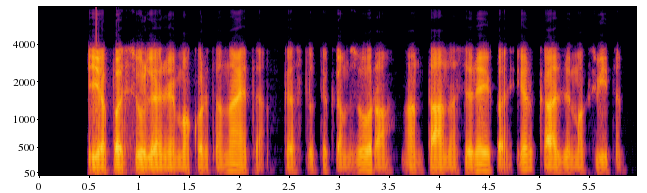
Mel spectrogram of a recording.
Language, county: Lithuanian, Telšiai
